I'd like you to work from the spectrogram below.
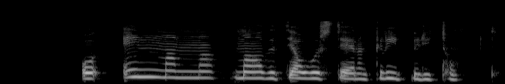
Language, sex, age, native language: Icelandic, male, 11, Icelandic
